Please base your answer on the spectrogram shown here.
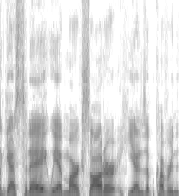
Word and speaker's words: Sautter: Oh, dude, it's Sautter, it's Sautter, it's Sutter, and some people, this is rare, but it's happened because my first name's spelled with a C, right?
